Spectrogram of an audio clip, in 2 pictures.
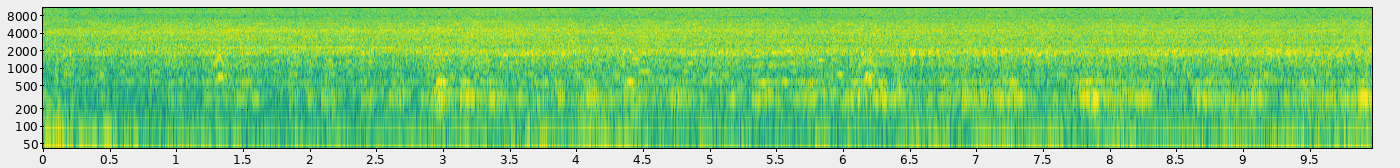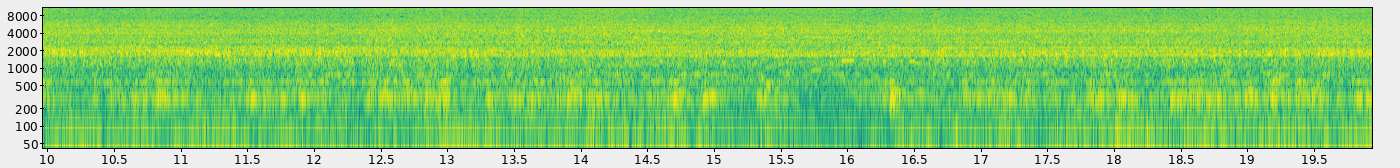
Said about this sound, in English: The stereo panning probably won't be as good as we'd like, but it is what it is, and so we can hear the 3D printer. The fan noise of the 3D printer, unfortunately, is uncontrollable, so we get what we get.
